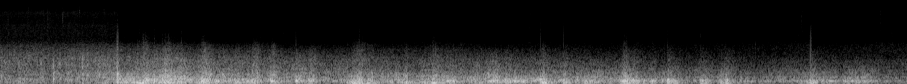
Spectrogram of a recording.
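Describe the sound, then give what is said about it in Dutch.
Deep, rolling thunderclaps rumble loudly through a thunderstorm with lightning, a sustained low roar that swells after the first second, with steady rain hissing underneath and no voices. “Amper een dag oud en nu al donderslagen en bliksemflitsen.”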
